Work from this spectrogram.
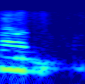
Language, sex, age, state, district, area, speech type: Kannada, male, 18-30, Karnataka, Chitradurga, rural, conversation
